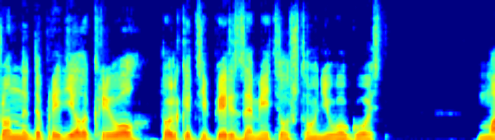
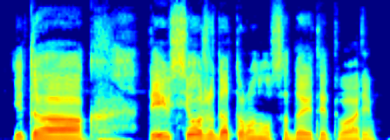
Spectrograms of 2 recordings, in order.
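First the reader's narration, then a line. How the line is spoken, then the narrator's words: Gloomy. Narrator (Russian): мрачно прокомментировал Аханит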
